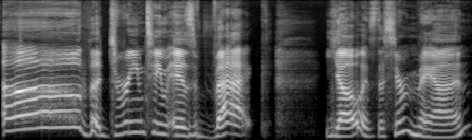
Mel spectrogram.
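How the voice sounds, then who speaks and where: A woman's voice: a little high, extremely slow, no room sound, heavily acted. A woman playing a brash, teasing, big muscular aunt in an ASMR audio drama, a swaggering storyteller. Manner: swaggering, foul-mouthed, animated storyteller.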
